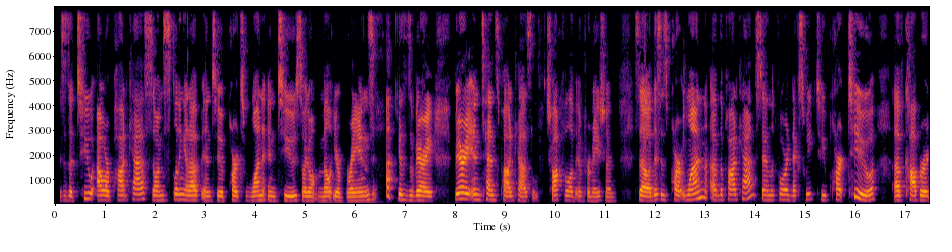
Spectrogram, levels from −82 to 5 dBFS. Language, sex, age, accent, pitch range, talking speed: English, female, 30-49, American, 170-215 Hz, 170 wpm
